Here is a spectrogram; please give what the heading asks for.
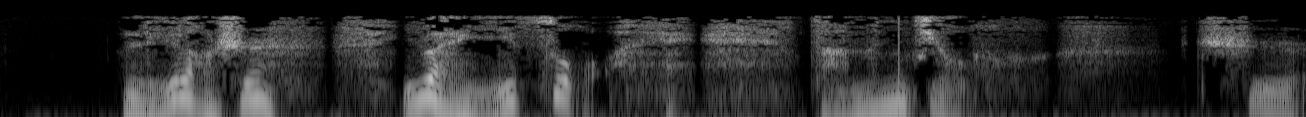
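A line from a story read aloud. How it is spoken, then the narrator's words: Panting heavily. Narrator (Chinese): 我喘着粗气说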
